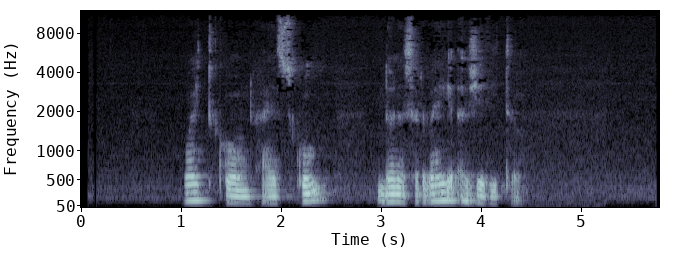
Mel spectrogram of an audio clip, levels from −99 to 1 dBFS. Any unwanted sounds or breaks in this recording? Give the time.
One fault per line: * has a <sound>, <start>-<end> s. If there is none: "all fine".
all fine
